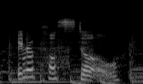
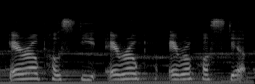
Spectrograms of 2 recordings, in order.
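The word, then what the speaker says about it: Aéropostale: Aeropostal. Yeah, like apostle. Aeropostal.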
